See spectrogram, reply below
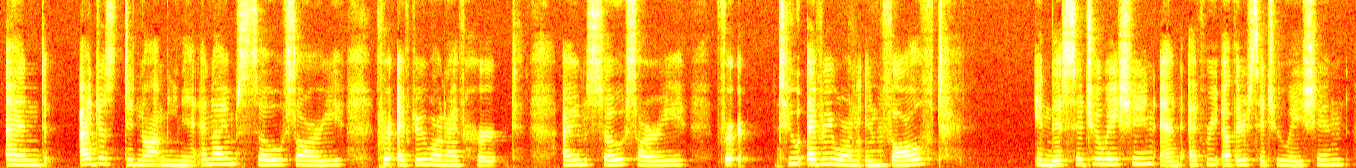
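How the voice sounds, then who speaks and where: A young woman on a fake-sincere apology, drawn out and unhurried. Her voice sits a little high and sounds overly earnest and mock-tearful. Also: level tone, a little mellow. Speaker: youtuber. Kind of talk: parody apology video.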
